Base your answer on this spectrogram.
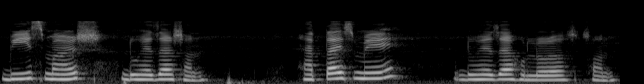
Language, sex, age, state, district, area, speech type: Assamese, female, 30-45, Assam, Sivasagar, rural, spontaneous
